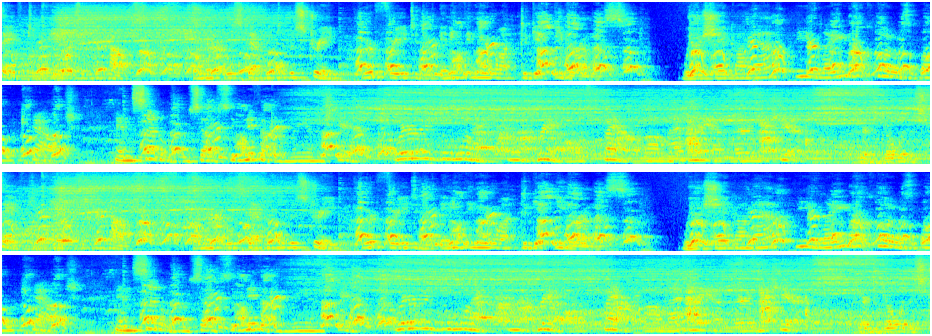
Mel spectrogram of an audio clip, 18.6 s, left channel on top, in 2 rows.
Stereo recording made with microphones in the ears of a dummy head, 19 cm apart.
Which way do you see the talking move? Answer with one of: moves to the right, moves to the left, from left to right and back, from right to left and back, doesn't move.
moves to the right.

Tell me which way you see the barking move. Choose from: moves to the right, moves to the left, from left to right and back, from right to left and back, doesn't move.
from right to left and back.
